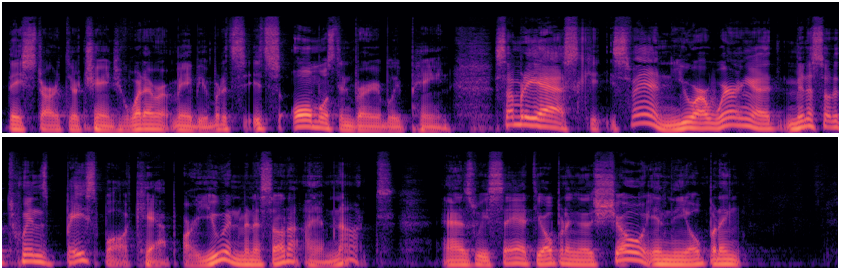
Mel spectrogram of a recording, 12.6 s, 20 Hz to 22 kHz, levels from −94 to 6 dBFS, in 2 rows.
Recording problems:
none

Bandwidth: 14.5 kHz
